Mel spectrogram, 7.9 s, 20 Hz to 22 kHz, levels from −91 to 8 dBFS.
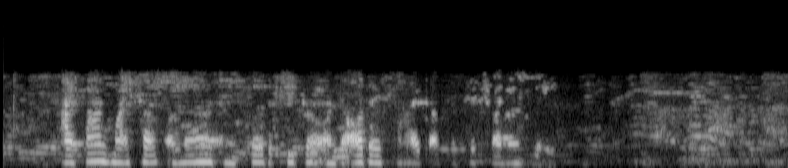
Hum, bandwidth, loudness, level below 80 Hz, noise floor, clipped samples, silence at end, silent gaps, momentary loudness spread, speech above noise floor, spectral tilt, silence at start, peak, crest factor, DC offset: none; 3.9 kHz; -23 LUFS; -62 dBFS; -58 dBFS; under 0.1%; 0.05 s; none; 22 LU; 35 dB; -5.5 dB/octave; 0.05 s; -4 dBFS; 20 dB; under 0.1%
